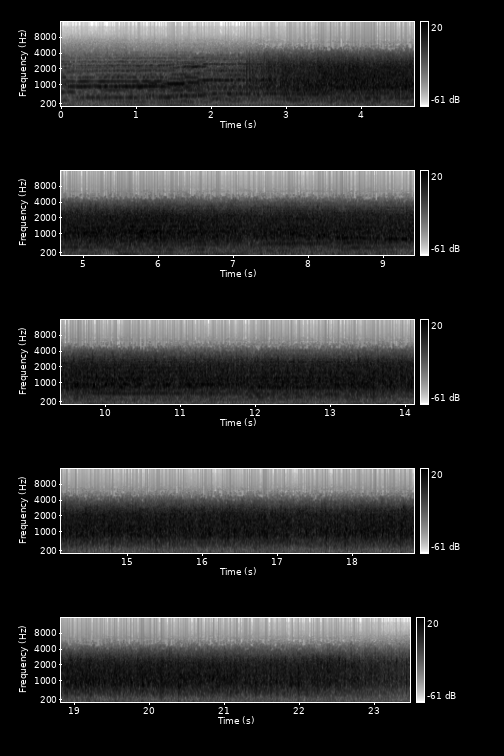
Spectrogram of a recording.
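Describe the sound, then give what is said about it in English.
A brief musical phrase gives way to loud, sustained applause from a large audience for performances by Joseph Cotten and Ida Lupino, a dense wash of clapping that holds steady for about twenty seconds with no one speaking. “well-deserved applause for two superb performances from Joseph Cotten and Ida Lupino.”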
